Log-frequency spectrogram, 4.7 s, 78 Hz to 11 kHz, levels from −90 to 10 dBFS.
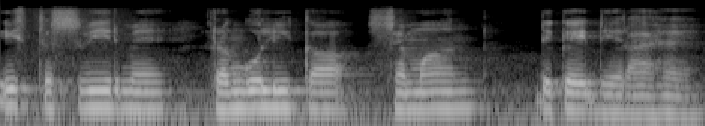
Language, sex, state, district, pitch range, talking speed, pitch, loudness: Hindi, male, Uttar Pradesh, Hamirpur, 140-155 Hz, 125 wpm, 150 Hz, -28 LUFS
